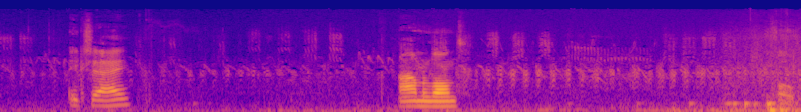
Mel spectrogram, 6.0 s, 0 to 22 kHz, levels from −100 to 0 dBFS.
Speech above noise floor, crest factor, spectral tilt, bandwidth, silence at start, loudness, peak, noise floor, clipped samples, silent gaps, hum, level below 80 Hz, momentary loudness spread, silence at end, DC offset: 27 dB; 24 dB; -5 dB/octave; 16.5 kHz; 0.15 s; -29 LUFS; -10 dBFS; -55 dBFS; under 0.1%; none; none; -44 dBFS; 26 LU; 0 s; under 0.1%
